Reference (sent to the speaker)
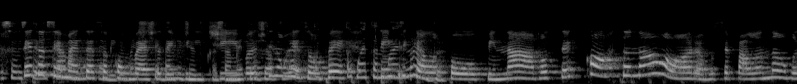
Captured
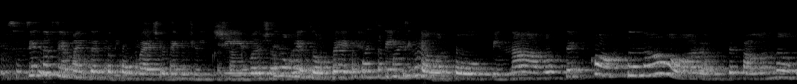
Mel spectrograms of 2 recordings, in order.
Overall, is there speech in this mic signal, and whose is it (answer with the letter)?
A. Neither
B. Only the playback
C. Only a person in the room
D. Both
B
